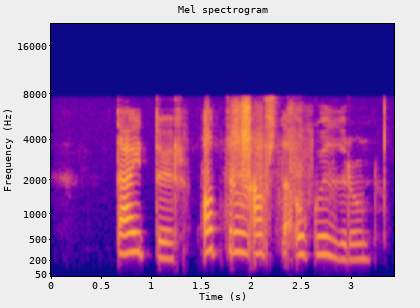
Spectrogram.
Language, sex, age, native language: Icelandic, female, 10, Icelandic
